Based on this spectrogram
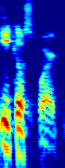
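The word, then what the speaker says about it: EcoSport: has convinced everyone to pronounce it echo it's pronounced echo sport echo sport and yeah that just makes you wondering it's eco sport i was gonna try to find a first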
